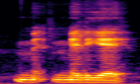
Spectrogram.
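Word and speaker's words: Meslier: calm and composed because he says it's pronounced melee yeah it makes sense the french you know pronounce the miz um wow kiko casey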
